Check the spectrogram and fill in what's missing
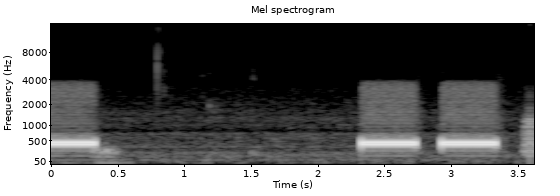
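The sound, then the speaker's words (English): A telephone ringback tone on an outgoing call purrs through the line in short steady bursts, a single pulse, a long pause, then a quick double ring, clear and fairly loud with no talking. “Hopefully Blade can hear the phone this time.”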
